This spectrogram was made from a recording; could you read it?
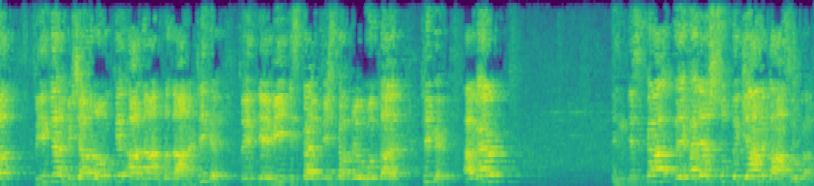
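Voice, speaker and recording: A male teacher with a very high, somewhat bright voice drills repetitive question-and-answer exchanges in an exam-prep lecture, answering his own questions. Captured from a distance in an echoey room, the audio carries faint hiss.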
